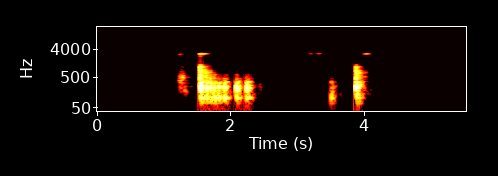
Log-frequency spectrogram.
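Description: A few short, sharp knocks in two quick clusters, one about a second and a half in and a pair near four seconds, with dead silence between them.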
